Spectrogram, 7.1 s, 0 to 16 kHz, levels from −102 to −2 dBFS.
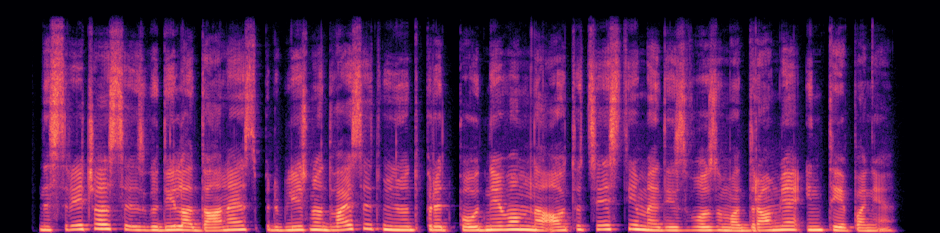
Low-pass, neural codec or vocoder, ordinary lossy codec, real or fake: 14.4 kHz; none; none; real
